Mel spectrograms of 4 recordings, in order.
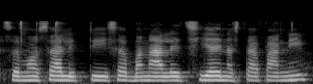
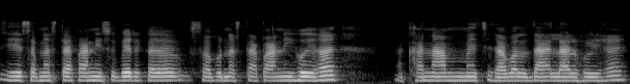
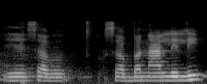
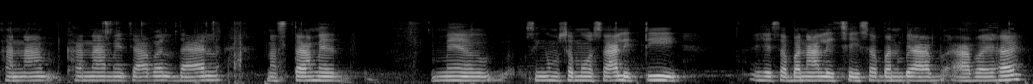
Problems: none marked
